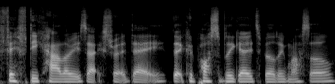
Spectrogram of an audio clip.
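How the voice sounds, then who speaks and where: A woman speaks with a Scottish accent in a dry, close sound with no echo. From Scotland. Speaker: fitness coach. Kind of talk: casual chat.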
